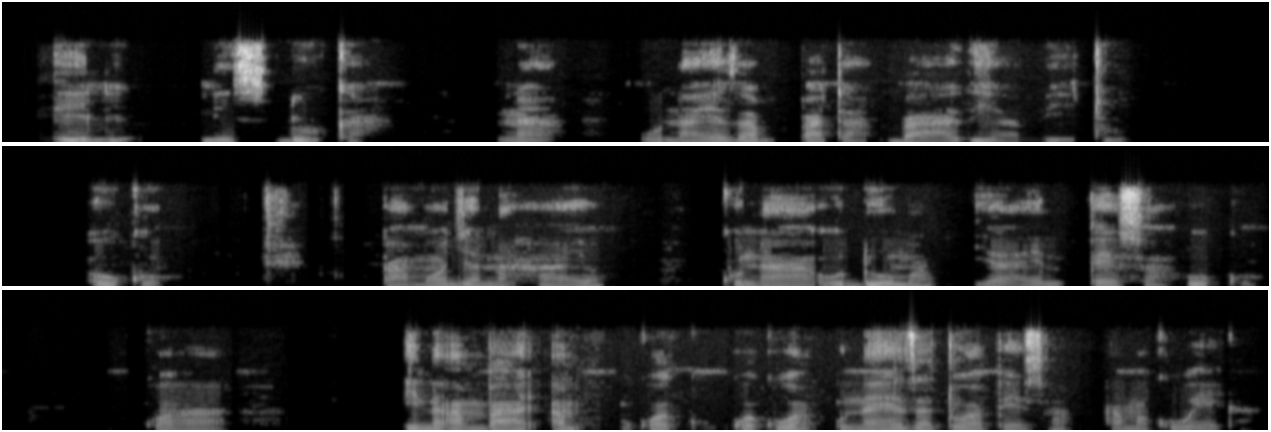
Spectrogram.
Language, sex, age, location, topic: Swahili, male, 18-24, Nakuru, finance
